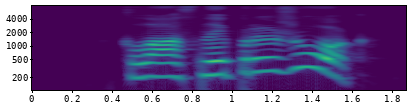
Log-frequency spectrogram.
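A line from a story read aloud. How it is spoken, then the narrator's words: Exclamation. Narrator (Russian): воскликнул Андрей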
